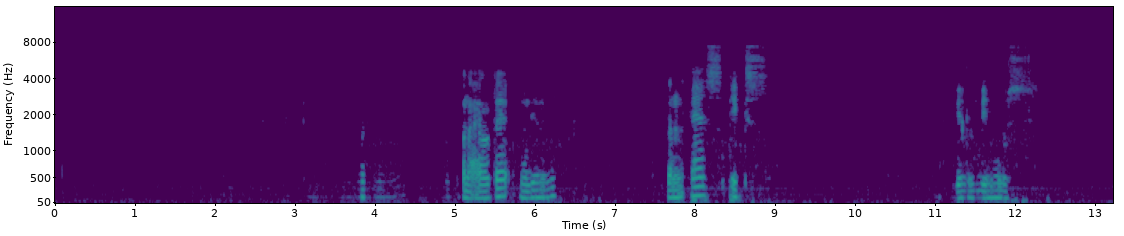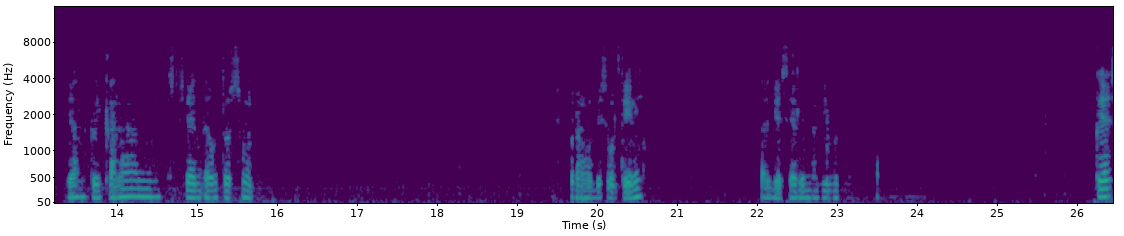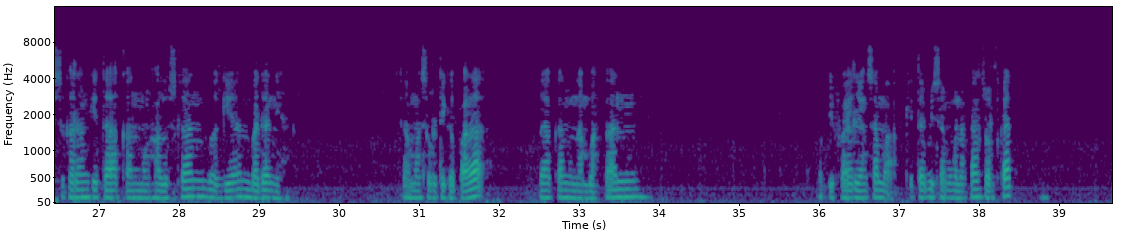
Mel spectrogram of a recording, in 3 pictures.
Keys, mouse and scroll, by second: 0.5-4.0 middle drag, 4.0-5.6 drag, 8.0 s, 11.9 Tab, 13.3-15.6 right drag, 15.6-18.5 middle drag, 19.0-21.4 middle drag, 21.4 click, 22.2 click, 23.1-24.1 middle drag, 24.1 click, 25.3 click, 25.9-26.2 middle drag, 35.8 click.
